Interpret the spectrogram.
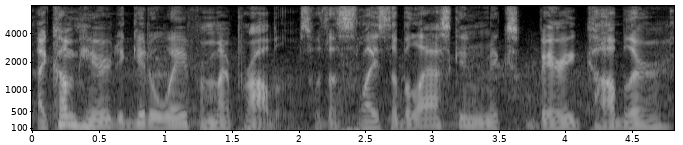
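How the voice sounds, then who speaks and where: A man's voice: mid-range voice, expressive, normal speed, lightly acted. A man acting an earnest private detective, narrating in brooding noir style for an audio drama. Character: earnest, wounded, soft-hearted male private detective.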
